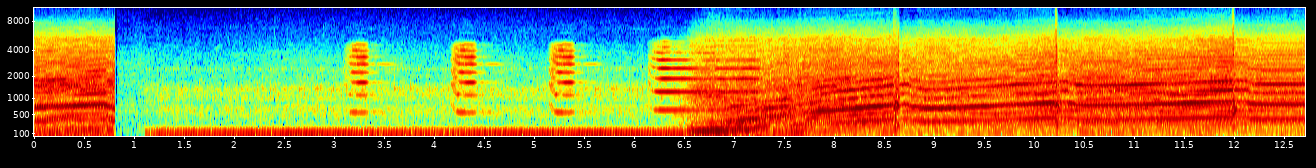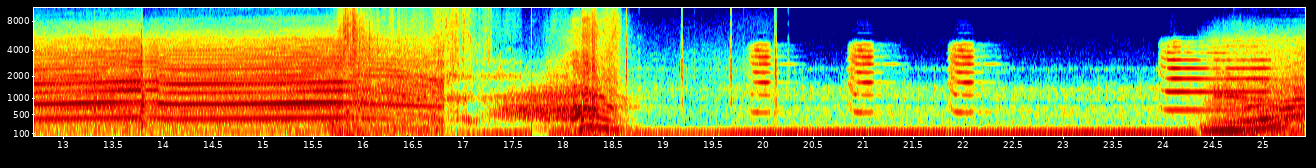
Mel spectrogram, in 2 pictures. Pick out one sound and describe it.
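A race car engine idles with a low rumble.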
